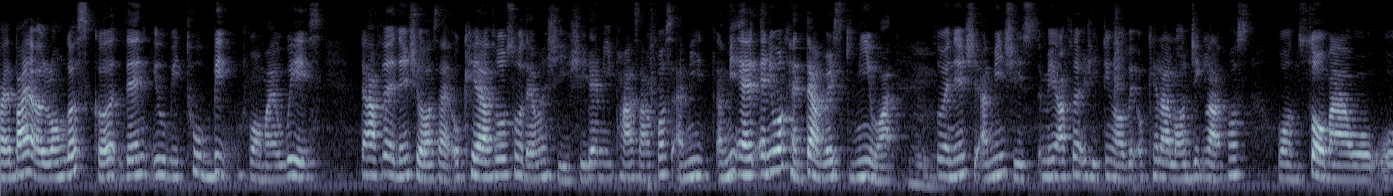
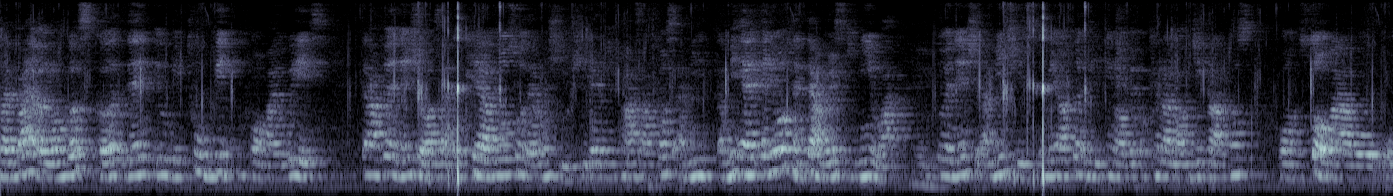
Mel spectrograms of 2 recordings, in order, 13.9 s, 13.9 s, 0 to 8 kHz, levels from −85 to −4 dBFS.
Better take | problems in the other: first | background sound (Cat); 6 dB below the speech // room echo; dies away in 0.7 s

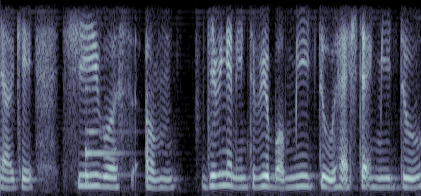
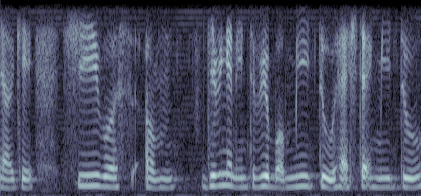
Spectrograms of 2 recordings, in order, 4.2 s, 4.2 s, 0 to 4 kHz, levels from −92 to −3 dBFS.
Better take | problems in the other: second | noise reduction (neural mask model RNNoise)

